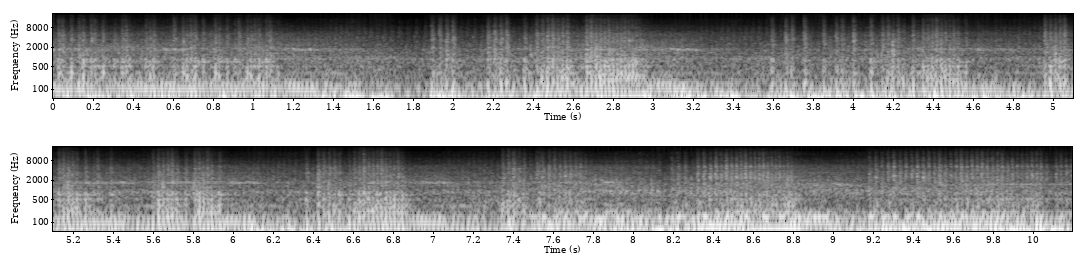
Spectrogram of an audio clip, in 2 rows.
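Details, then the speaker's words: Mercedes OM615 diesel in barn-find Unimog 421, recorded outdoors in wind: heavy low rumble with irregular clattering bursts and uneven pulses; rough running, owner suspects injection pump timing way off, before fixing. "For those of you who haven't watched the previous videos on this thing, now you can also hear how bad it actually runs."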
